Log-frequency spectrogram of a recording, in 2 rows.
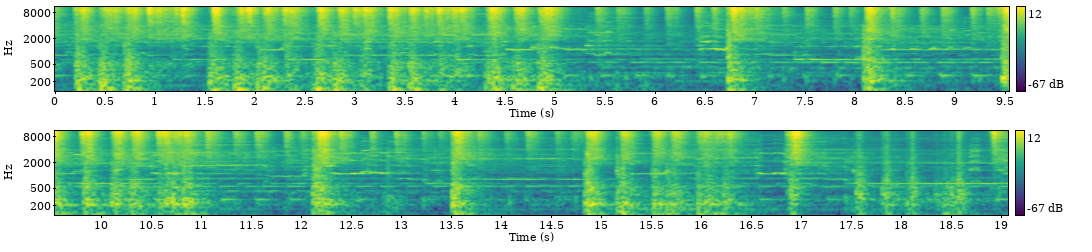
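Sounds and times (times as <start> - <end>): barrel drums beaten: 0.1 - 6.0, 12.1 - 14.2, 14.8 - 19.0.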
